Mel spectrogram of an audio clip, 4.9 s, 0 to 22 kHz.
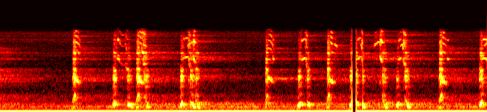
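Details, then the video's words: Peregrine falcon pair at CSU Orange on a January 2019 afternoon, trading a rapid series of short, sharp, clipped harsh calls at irregular intervals over a steady low hum. "Peregrine Falcon Long Afternoon Discussion"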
